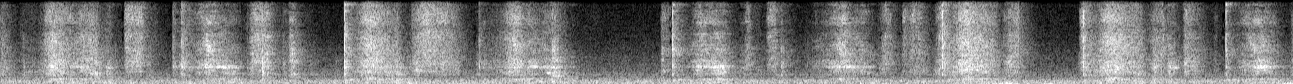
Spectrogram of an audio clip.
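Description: Hand file rasping across a stepper motor's metal shaft held in a vise. It moves in repeated one-way strokes, lifted between passes, about two to three strokes a second, with a brief pause about halfway. It is filing a flat onto the shaft for a pulley set screw to bite into.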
